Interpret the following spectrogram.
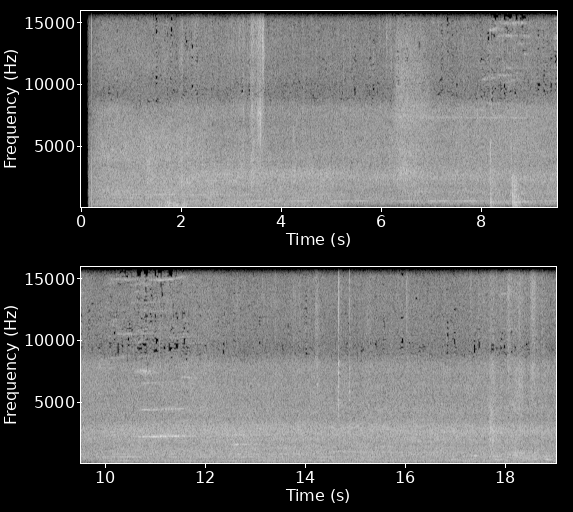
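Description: Steady background noise of a metro station, with a faint held hum and two sharp knocks about eight seconds in.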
